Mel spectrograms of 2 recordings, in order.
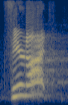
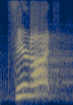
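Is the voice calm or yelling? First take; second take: yelling; yelling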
